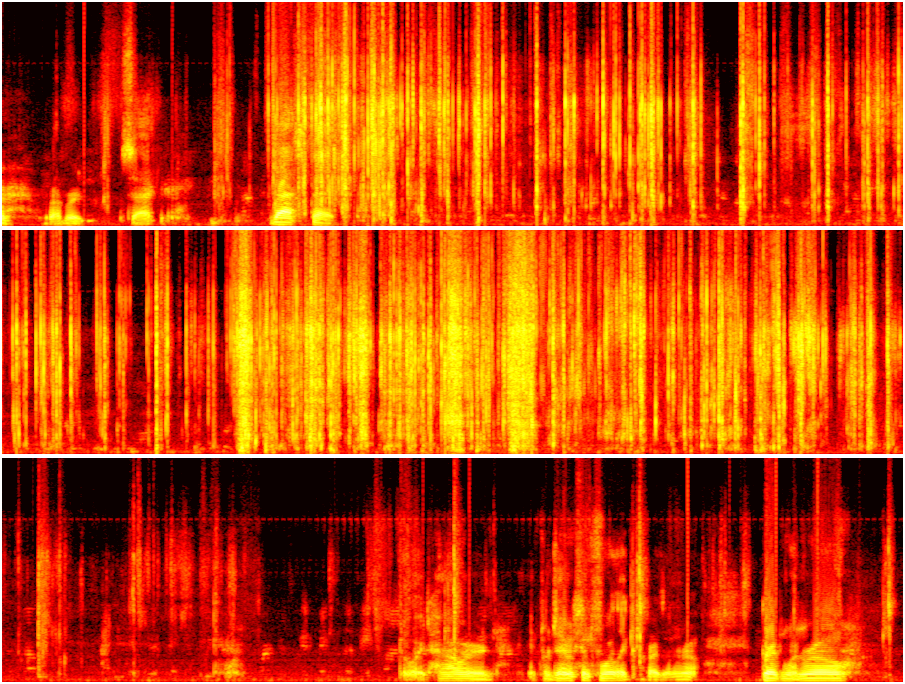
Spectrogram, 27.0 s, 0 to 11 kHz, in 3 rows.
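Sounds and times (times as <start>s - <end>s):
foil wrapper tearing and crinkling: 2.2s - 18.7s.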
